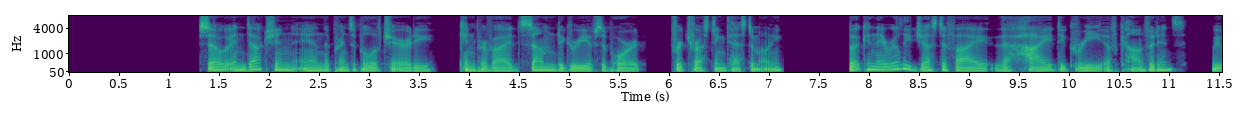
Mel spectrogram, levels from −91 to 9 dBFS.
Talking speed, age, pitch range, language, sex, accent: 140 wpm, 20-39, 110-130 Hz, English, male, American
